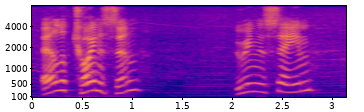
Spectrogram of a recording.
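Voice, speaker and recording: Noticeable noise sits in the background. The talking proceeds at a moderate tempo. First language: not English. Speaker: sim racing commentator. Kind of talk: live commentary. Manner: halting; animated.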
